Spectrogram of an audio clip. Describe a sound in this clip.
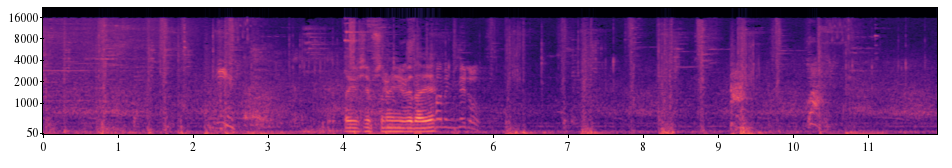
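Weapons clash and strike with sharp impacts in a fight.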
